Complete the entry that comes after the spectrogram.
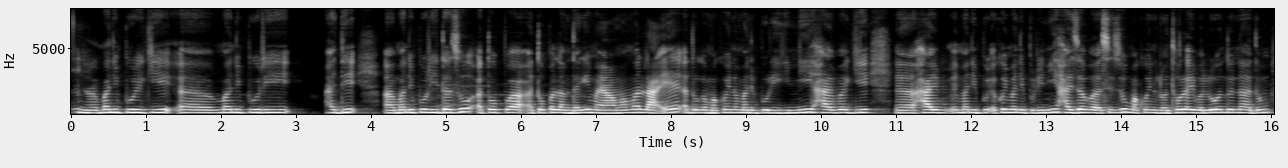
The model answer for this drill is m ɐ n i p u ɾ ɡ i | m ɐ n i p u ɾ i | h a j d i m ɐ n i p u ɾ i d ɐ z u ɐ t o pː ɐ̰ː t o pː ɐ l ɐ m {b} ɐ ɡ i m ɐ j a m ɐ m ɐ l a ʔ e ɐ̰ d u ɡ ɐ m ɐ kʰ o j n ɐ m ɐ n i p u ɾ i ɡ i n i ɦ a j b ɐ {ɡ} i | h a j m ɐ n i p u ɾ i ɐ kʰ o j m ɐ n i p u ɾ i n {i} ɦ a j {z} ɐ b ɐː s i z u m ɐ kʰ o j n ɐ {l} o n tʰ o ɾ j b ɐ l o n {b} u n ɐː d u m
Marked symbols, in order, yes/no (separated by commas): no, yes, yes, yes, yes, no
